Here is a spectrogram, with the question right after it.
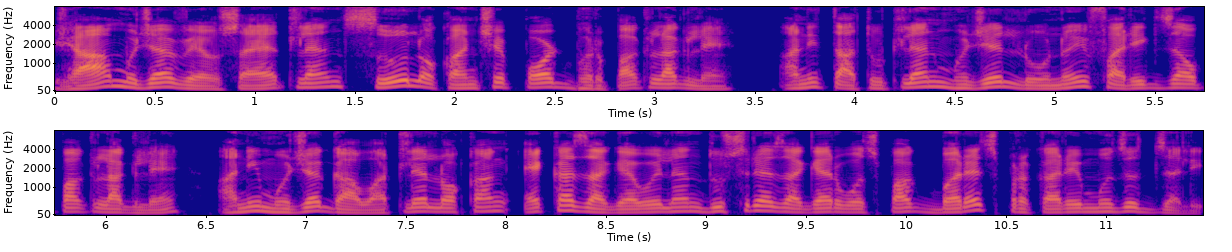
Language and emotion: Goan Konkani, neutral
